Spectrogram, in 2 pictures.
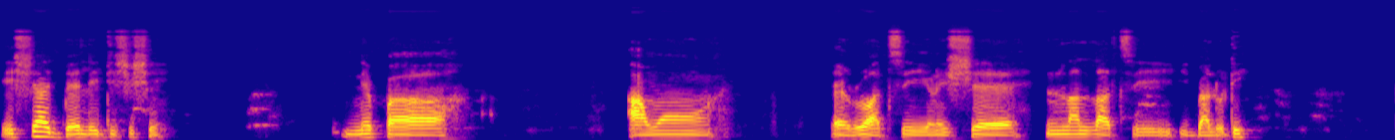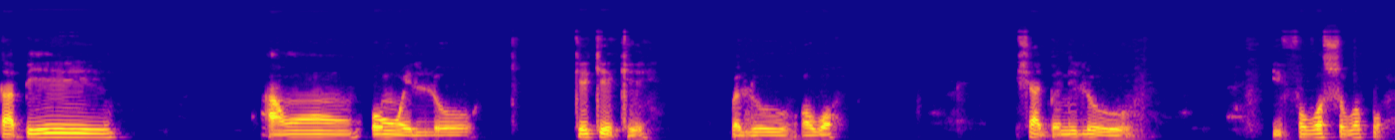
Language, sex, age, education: Yoruba, male, 60+, tertiary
